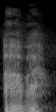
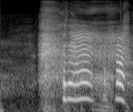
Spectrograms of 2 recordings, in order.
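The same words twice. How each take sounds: First: The word is said softly and gently. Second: The word is shouted loudly.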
